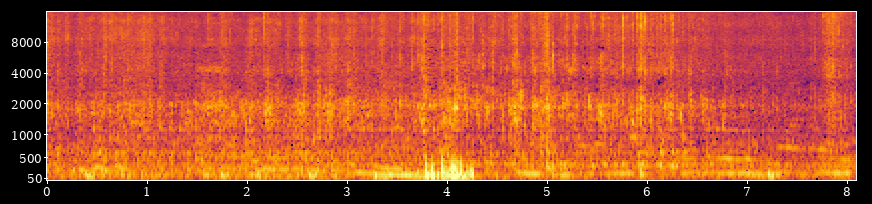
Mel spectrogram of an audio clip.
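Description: Water pouring from a large plastic water jug into a metal cooking pot, a steady trickling splash, with a louder low thump about four seconds in.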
